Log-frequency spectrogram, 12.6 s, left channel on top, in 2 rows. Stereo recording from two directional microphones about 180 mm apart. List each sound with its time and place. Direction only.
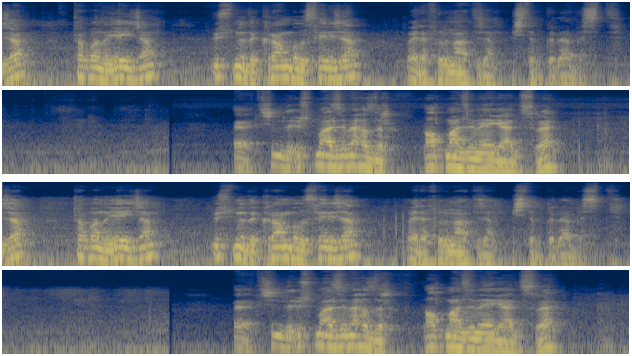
0.7 s speech: 15° left (ahead or behind)
8.5 s a man's voice: 15° left (ahead or behind)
